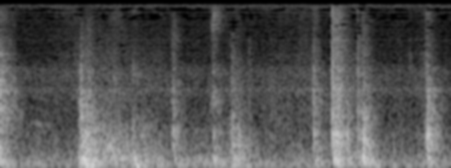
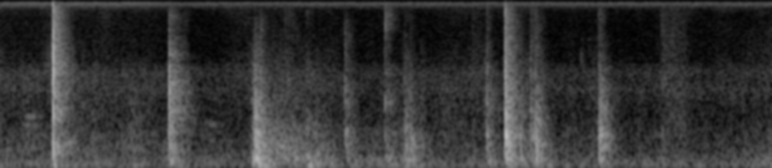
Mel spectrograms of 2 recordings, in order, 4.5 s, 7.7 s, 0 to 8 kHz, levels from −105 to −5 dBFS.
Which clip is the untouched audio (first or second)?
second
